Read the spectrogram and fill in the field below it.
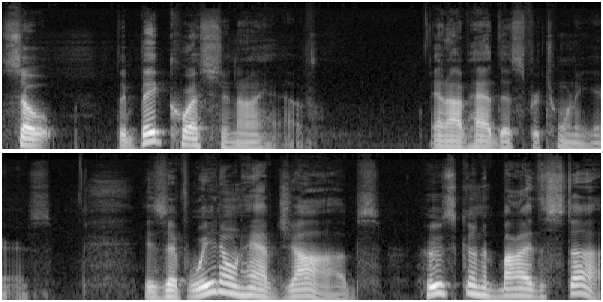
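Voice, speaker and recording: A man speaks at a very slow pace with long, frequent pauses. His fairly low pitch moves in very wide swings. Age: 50s. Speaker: podcast host. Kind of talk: casual monologue. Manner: halting, many fillers.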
